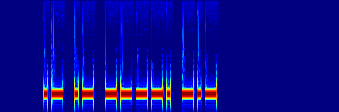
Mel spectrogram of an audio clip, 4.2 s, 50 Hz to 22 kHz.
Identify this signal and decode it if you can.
Morse code, heard as a keyed tone, about 25 wpm, 700 Hz. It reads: AA9K
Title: USA Call Signs - 4 Characters - Repeated 2x - 25wpm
